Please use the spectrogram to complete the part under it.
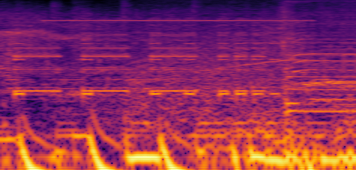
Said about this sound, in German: wir hauen hier noch ein paar VIP-Tickets raus, immer wenn ihr unseren Party-Alarm hört.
